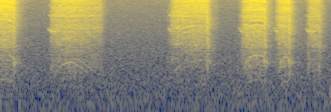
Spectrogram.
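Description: BUILDSKILL cordless drill driver spinning in four bursts, a close high-pitched whine that starts and stops abruptly, with short pauses between runs and no voices.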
